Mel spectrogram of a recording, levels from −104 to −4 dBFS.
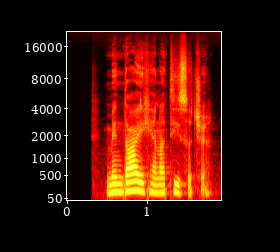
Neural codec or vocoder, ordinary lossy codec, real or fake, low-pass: none; none; real; none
